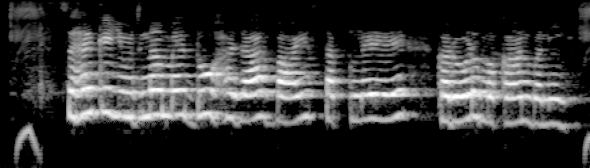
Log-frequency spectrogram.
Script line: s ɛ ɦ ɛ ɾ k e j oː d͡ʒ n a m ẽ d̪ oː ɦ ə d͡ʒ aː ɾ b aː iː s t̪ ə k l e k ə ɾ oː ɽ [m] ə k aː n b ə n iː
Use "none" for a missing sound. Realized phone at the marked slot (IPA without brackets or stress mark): m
